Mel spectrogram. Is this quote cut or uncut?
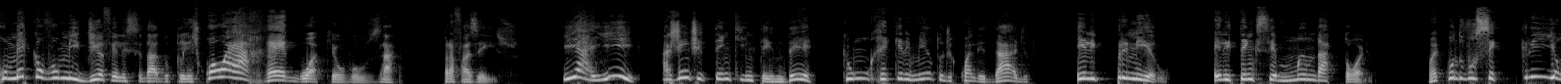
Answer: cut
